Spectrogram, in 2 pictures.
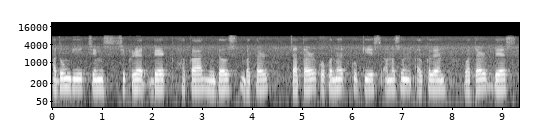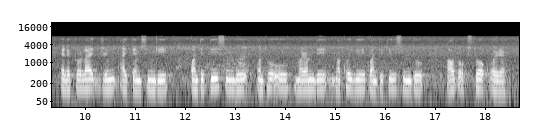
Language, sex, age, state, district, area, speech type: Manipuri, male, 18-30, Manipur, Bishnupur, rural, read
